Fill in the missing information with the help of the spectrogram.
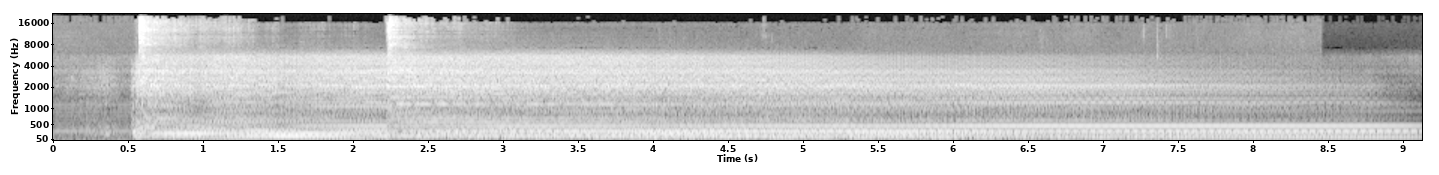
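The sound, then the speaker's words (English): A distorted electric guitar chord, played through a Cortex amp modeler with a cabinet blend of Mick Thomson's signature DV77 and a Swamp Thing, is struck, then struck again moments later, ringing out with thick, heavy sustain for several seconds while the individual notes stay audible. Nobody talks. “Notice still there's so much sustain, but there's clarity and there is the ability to hear each and every one of those individual notes in the chord.”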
